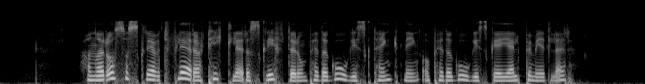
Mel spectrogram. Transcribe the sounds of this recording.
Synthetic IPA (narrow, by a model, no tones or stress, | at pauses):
hɑnhɑːɾɔsɔskɾeːʋət̪fleːɾəɑʈʰɪklə̰ɾʔoːskɾɪft̪əɾʊmpʰɛd̪ɑɡuːɡɪskt̪ʰɛŋknɪŋʔo̰ːpʰɛd̪ɑɡuːɡɪskəjɛlpəmɪd̪lʔə̰ɾ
